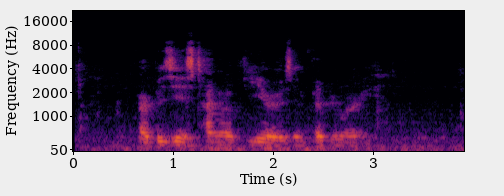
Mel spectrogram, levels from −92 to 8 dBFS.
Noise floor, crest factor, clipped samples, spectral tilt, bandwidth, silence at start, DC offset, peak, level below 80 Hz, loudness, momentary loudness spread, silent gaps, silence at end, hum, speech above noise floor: -58 dBFS; 22 dB; under 0.1%; -4.5 dB/octave; 9.4 kHz; 0.05 s; under 0.1%; -16 dBFS; -56 dBFS; -35 LUFS; 17 LU; none; 0 s; none; 22 dB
